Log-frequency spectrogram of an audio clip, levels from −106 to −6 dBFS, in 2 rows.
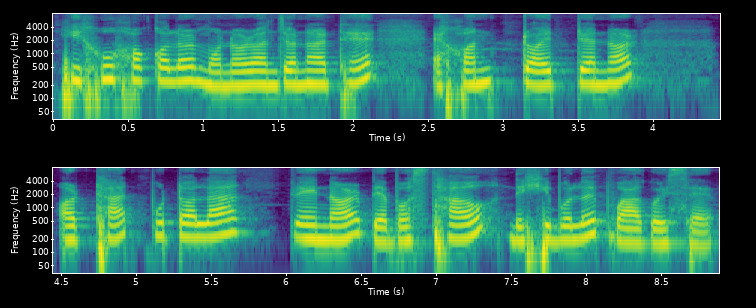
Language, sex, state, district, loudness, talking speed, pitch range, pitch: Assamese, female, Assam, Kamrup Metropolitan, -15 LUFS, 80 wpm, 195-245 Hz, 215 Hz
